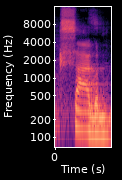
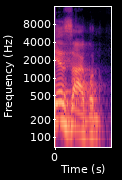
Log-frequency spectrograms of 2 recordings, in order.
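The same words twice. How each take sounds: First: The x is said as ks, like hexa. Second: The x is said as a z sound. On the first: The speaker calls it right. "A pronúncia correta é hexágono" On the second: The speaker calls it wrong. "E eu toda a vida falei hexágono"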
